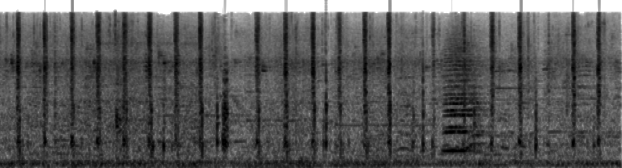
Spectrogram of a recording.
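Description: Kitchen knife chopping spring onions on a wooden chopping board: rapid, even chops, about four a second. A brief pitched tone, like a horn toot, sounds about four and a half seconds in.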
